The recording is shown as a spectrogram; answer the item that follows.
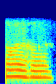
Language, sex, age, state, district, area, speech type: Assamese, female, 45-60, Assam, Dibrugarh, rural, conversation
